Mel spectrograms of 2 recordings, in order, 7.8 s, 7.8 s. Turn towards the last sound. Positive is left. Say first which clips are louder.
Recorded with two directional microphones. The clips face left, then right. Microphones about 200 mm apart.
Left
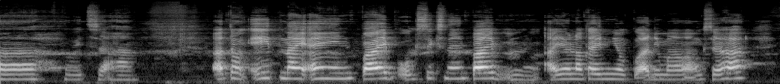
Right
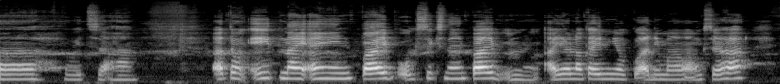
# right 2 dB
turn(degrees=-20)  # may be behind; listen again after turning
